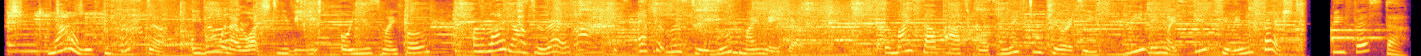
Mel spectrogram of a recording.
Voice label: Asian English; Bifesta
